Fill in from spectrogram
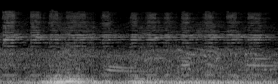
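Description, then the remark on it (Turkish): A steady stream of cars and motorcycles in a convoy of Trump supporters in the United States during Labor Day rolls past, engines droning and rumbling continuously, with a faint horn-like tone and indistinct voices mixed into the traffic noise. “Her yıl Eylül'ün ilk haftası işçi bayramını kutlayan Amerika Birleşik Devletleri'nde Trump destekçileri araba ve motosikletlerle konvoy oluşturdu.”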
